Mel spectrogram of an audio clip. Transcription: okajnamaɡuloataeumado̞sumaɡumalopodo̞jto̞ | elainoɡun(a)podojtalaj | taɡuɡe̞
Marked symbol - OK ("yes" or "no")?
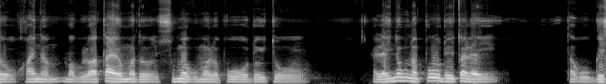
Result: yes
